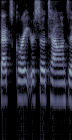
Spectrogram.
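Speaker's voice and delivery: play-acted sarcasm laid on as thick as possible. Speaker acts out what you could say to their brother, imitating a very sarcastic tone. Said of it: "in the most sarcastic tone".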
